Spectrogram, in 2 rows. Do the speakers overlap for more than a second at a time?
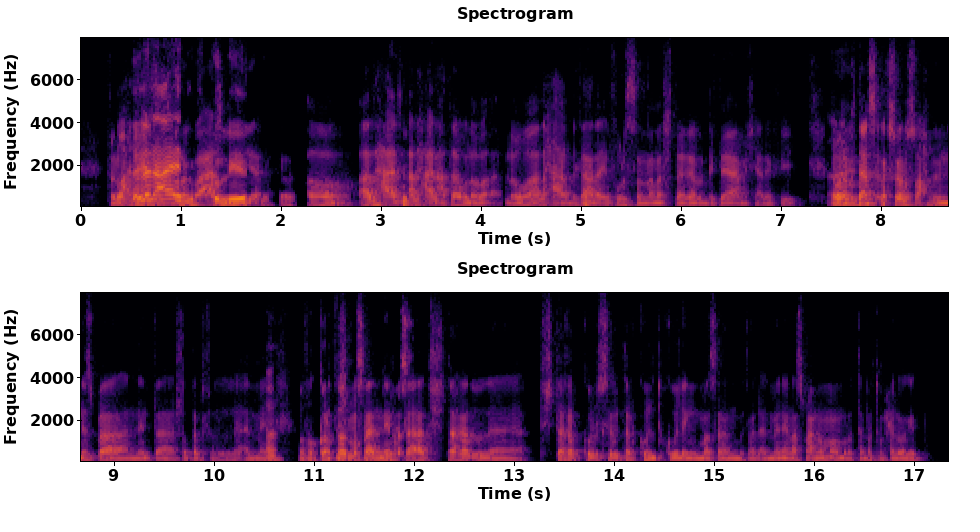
Yes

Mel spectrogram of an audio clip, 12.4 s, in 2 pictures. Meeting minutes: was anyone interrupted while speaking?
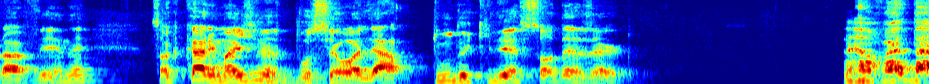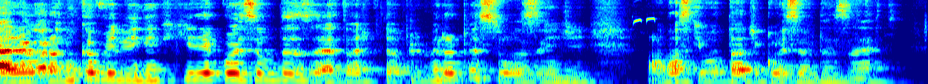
No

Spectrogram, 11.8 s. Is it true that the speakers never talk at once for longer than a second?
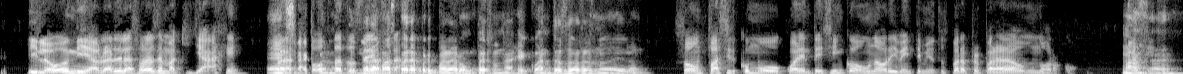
No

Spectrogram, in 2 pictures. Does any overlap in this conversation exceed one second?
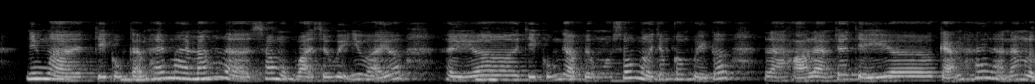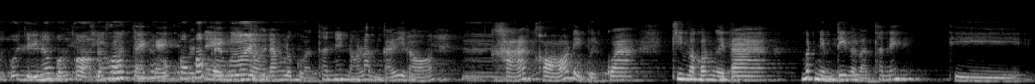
Yes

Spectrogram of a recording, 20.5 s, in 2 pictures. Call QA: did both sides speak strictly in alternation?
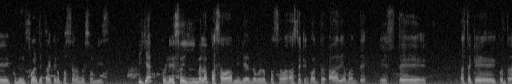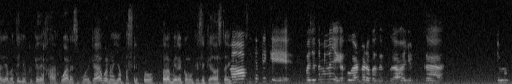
Yes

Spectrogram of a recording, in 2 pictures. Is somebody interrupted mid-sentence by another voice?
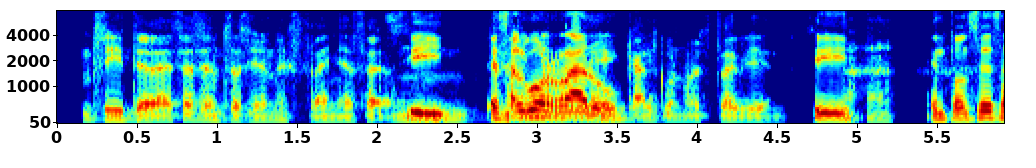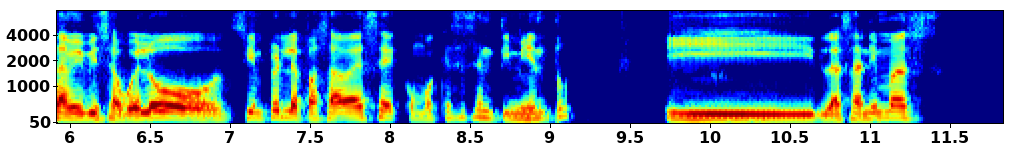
Yes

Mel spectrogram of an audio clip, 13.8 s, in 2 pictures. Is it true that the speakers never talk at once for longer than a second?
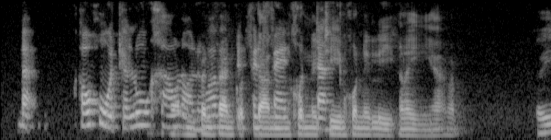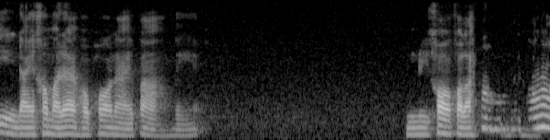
No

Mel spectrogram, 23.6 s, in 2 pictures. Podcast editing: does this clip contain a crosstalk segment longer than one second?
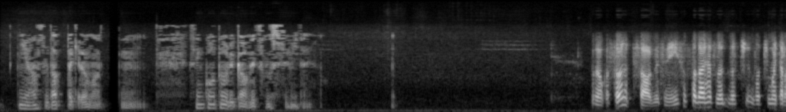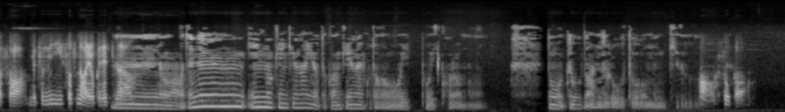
No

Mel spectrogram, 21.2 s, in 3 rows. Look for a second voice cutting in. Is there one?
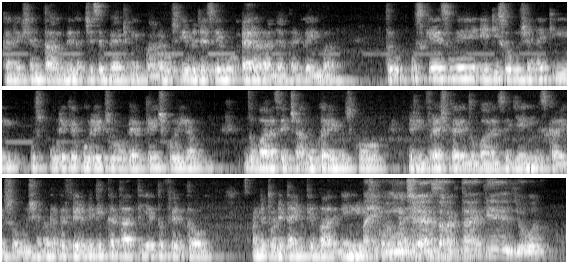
Yes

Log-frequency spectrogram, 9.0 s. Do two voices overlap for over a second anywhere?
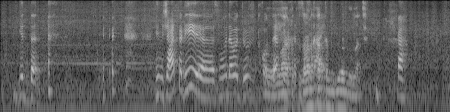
Yes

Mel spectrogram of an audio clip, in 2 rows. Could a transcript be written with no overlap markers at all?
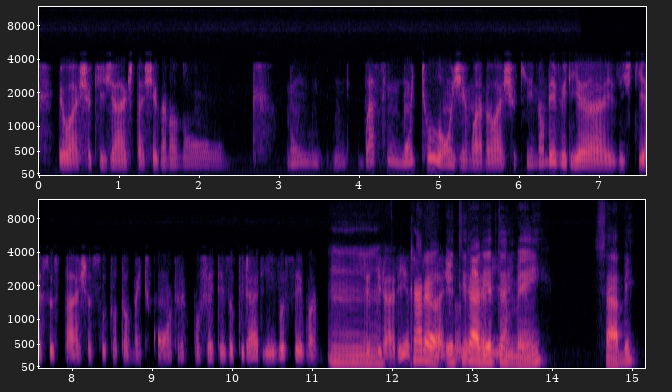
No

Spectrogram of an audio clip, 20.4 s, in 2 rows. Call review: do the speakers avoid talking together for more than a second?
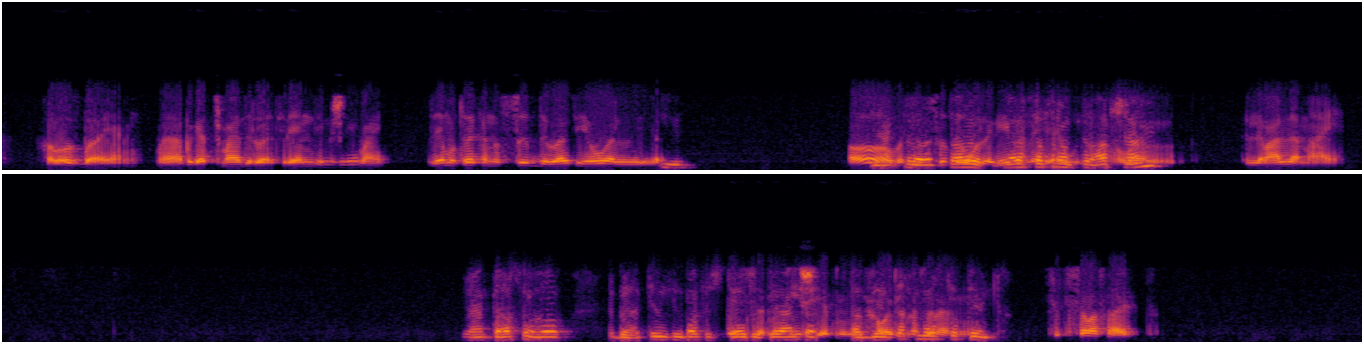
No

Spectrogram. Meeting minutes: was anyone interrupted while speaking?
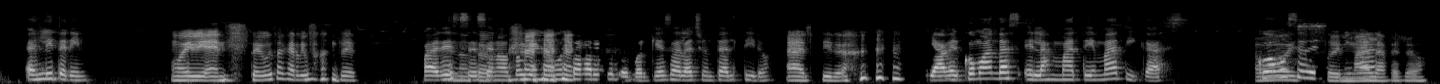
Yes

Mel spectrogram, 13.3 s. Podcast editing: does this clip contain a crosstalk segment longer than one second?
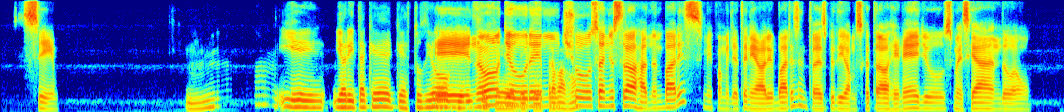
Yes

